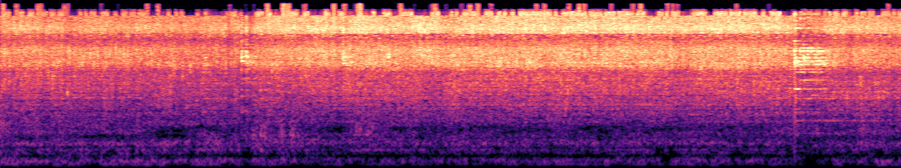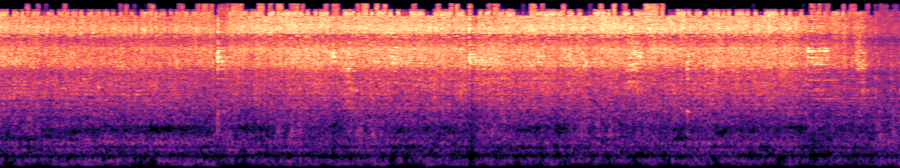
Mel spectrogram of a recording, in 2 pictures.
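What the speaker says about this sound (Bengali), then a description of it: "এই পেঁয়াজ টমেটোটা ভাজা হয়ে গেছে" Onion and tomato fry in a pan after cumin and chili tempering, giving a steady, moderately quiet sizzle and hiss with occasional stirring scrapes throughout.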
